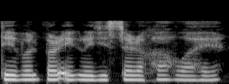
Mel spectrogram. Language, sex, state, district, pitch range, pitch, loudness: Hindi, female, Arunachal Pradesh, Papum Pare, 205-220 Hz, 215 Hz, -17 LUFS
